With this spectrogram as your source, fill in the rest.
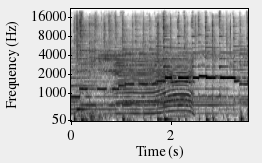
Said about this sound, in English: the cows don't really care about this. They just walk all over the place.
